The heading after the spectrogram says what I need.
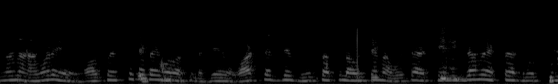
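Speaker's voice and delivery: faint, muffled call audio; distant voice on a bad line; over the phone. Real, not acted. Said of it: "শোনা যাচ্ছে না খুব ভালোভাবে".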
